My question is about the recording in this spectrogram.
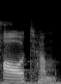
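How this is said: It is said with a British accent.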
